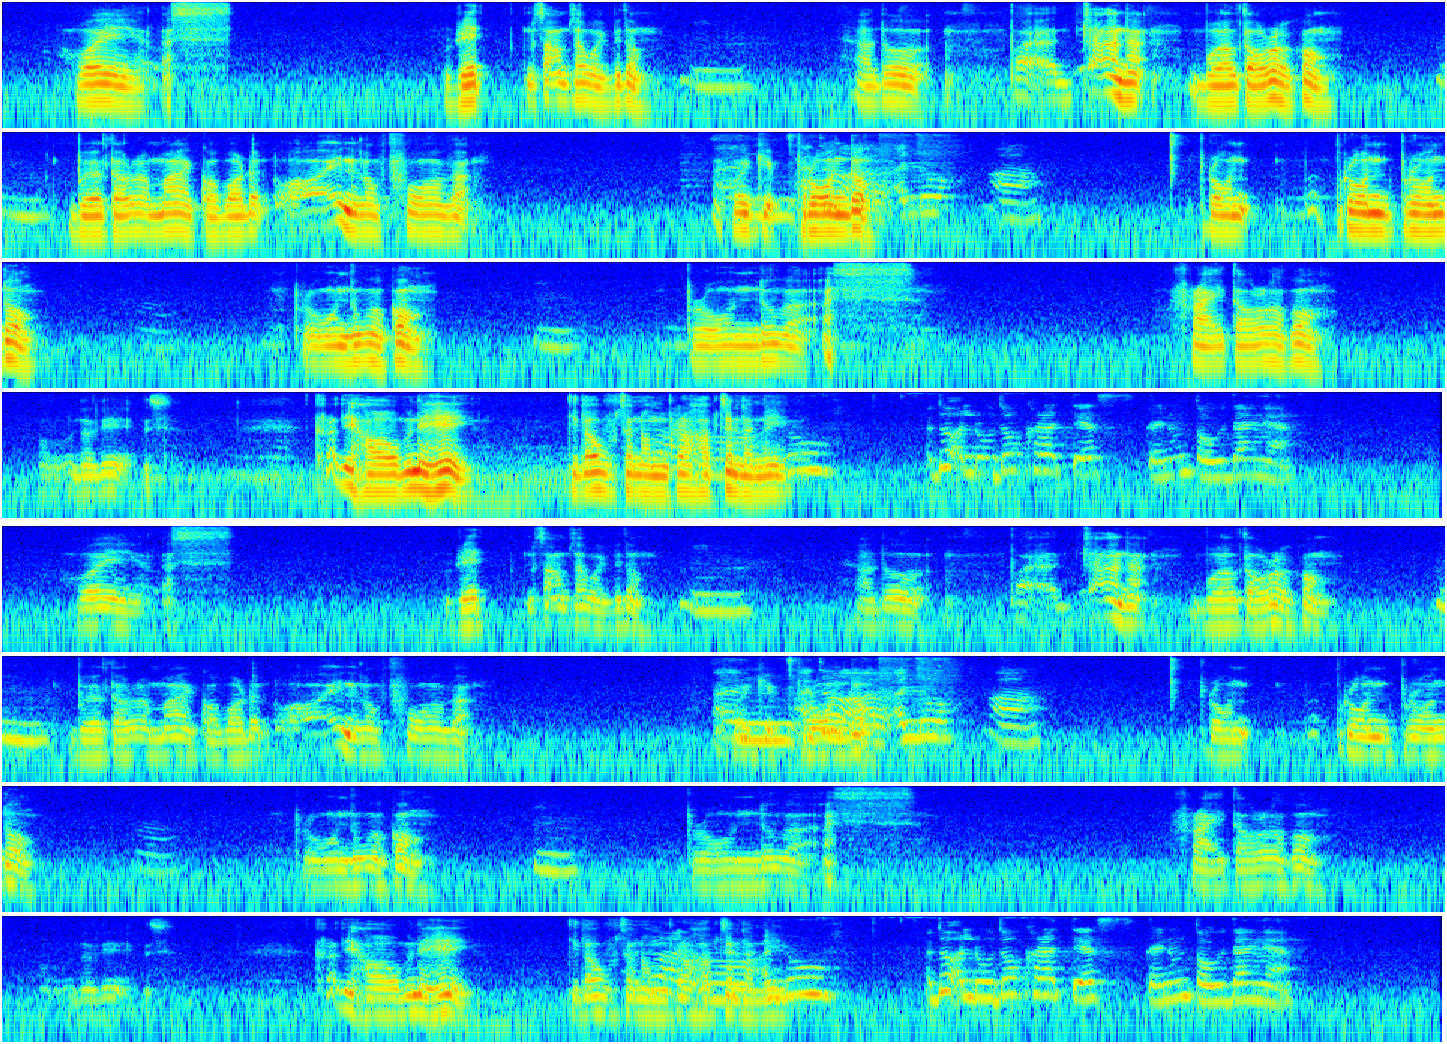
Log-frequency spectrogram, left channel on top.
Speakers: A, on the left; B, on the right.
A: ꯍꯣꯏ ꯑꯁ ꯔꯦꯠ ꯃꯆꯥ ꯃꯆꯥ ꯑꯣꯏꯕꯗꯣ
B: ꯎꯝ
A: ꯑꯗꯨ ꯐꯖꯅ ꯕꯣꯏꯜ ꯇꯧꯔꯒꯀꯣ
B: ꯎꯝ
A: ꯕꯣꯏꯜ ꯇꯧꯔꯒ ꯃꯥꯥꯏ ꯀꯣꯕꯥꯔꯗ ꯂꯣꯏꯅ ꯂꯧꯊꯣꯛꯑꯒ ꯑꯩꯈꯣꯏꯒꯤ
B: ꯑꯝ
A: ꯄ꯭ꯔꯣꯟꯗꯣ
B: ꯑꯗꯣ ꯑꯂꯨ ꯑꯥ
A: ꯄ꯭ꯔꯣꯟ ꯄ꯭ꯔꯣꯟ ꯄ꯭ꯔꯣꯟꯗꯣ
B: ꯎꯝ
A: ꯄ꯭ꯔꯣꯟ ꯗꯨꯒꯀꯣ
B: ꯎꯝ
A: ꯄ꯭ꯔꯣꯟꯗꯨꯒ ꯑꯁ ꯐ꯭ꯔꯥꯏ ꯇꯧꯔꯒꯀꯣ ꯑꯗꯨꯒꯤ ꯑꯁ ꯈꯔꯗꯤ ꯍꯥꯎꯕꯅꯦꯍꯦ ꯇꯤꯜꯍꯧ ꯆꯅꯝ
B: ꯑꯗꯣ
A: ꯈꯔ
B: ꯑꯂꯨ
A: ꯍꯥꯞꯆꯤꯜꯂꯅꯤ
B: ꯑꯥ ꯑꯂꯨ ꯑꯗꯣ ꯑꯂꯨꯗꯣ ꯈꯔ ꯇꯦꯁ ꯀꯩꯅꯣꯝ ꯇꯧꯏꯗꯥꯏꯅꯦ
